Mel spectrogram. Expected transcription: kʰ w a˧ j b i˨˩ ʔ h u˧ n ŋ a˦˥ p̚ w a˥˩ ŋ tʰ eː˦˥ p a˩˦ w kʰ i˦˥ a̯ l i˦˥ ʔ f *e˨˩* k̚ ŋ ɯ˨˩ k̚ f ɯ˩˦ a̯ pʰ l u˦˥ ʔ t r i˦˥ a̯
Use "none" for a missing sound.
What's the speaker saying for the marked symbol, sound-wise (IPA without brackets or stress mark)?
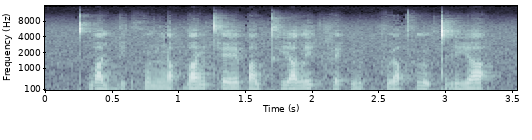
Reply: e˨˩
